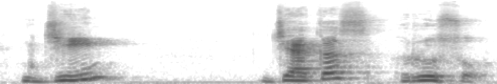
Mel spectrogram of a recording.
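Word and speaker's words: Jean-Jacques Rousseau: ठीक है, उसके बाद एरिस्टोटल से लेकर जीन जैकस रूसो तक, ठीक है, इसकी प्रोनाउंसिएशन होती है इस पर्सन की, जीन जैकस रूसो, Karl Marx, Mahatma Gandhi और डॉक्टर बी आर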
